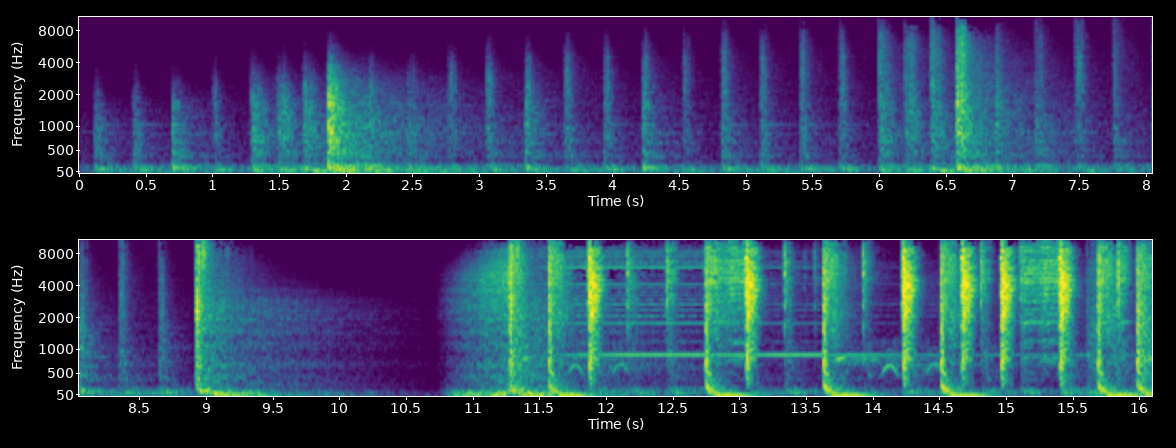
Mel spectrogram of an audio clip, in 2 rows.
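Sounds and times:
drums: 0.0s - 10.2s, 10.8s - 16.0s
sound effects: 10.8s - 16.0s.

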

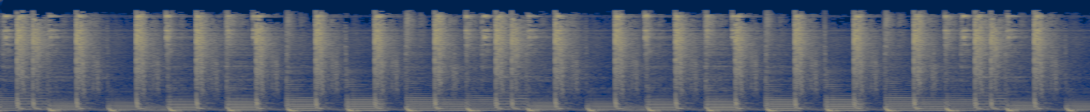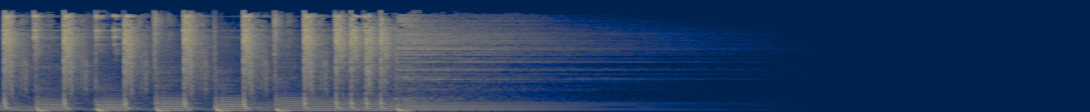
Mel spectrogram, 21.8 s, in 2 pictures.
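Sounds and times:
drums: 0.0s - 17.1s
bass: 0.0s - 18.7s.

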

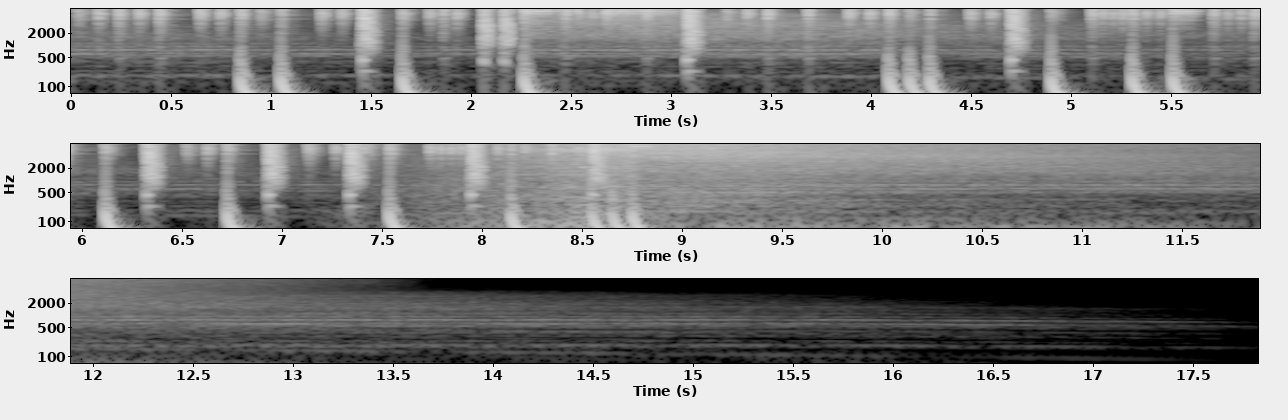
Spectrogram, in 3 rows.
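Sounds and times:
percussion: 0.0s - 12.8s
sound effects: 4.1s - 13.0s.

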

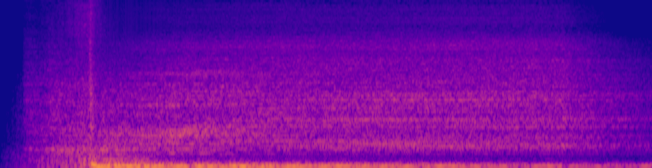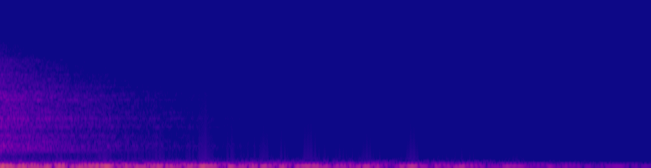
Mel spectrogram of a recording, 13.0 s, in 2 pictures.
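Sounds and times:
horror hit: 0.2s - 8.2s.

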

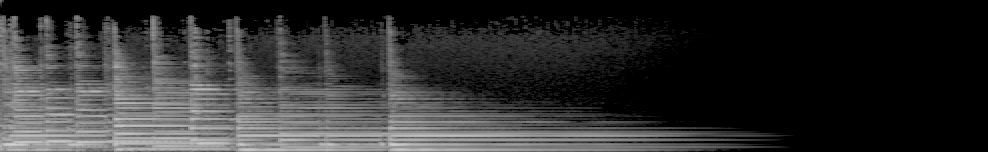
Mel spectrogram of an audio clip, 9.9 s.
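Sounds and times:
solo guitar: 0.0s - 7.8s.

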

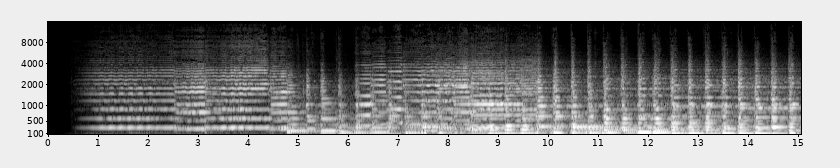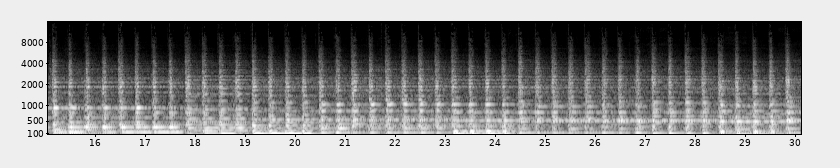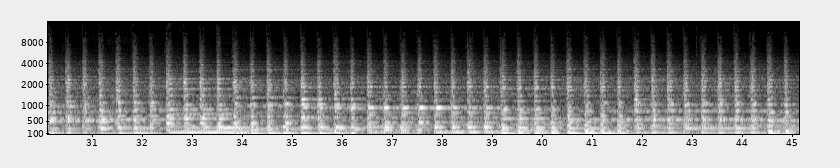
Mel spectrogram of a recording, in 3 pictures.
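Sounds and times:
string quartet: 0.6s - 45.1s.

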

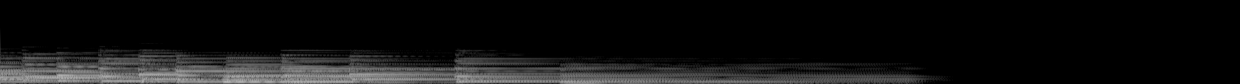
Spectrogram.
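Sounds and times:
solo piano: 0.0s - 9.3s.

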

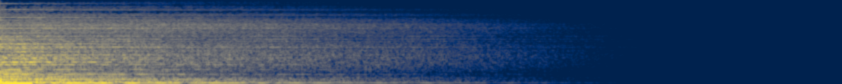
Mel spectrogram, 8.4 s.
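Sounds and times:
music mix without lead synths: 0.0s - 3.7s.

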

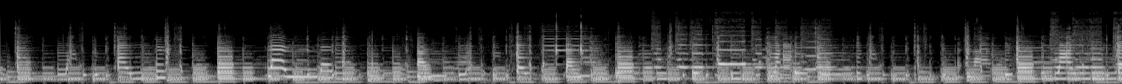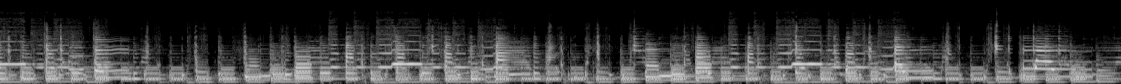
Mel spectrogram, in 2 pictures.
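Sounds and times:
guitar: 0.0s - 22.4s
keyboard: 0.0s - 22.4s
flute: 6.2s - 8.8s, 10.2s - 12.7s, 14.2s - 16.9s, 18.2s - 20.9s.

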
